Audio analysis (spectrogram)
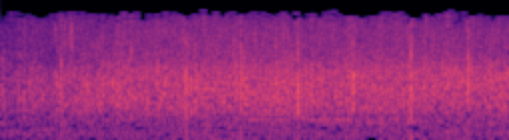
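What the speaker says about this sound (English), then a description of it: "MashaAllah, you're clapping." An audience claps steadily at a religious talk, the dense applause sustained and fairly loud with no voices on top.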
